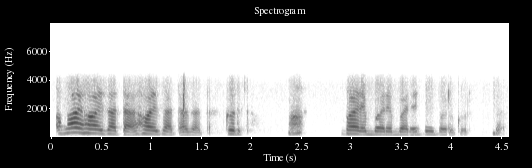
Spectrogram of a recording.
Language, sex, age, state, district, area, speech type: Goan Konkani, female, 18-30, Goa, Canacona, rural, conversation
